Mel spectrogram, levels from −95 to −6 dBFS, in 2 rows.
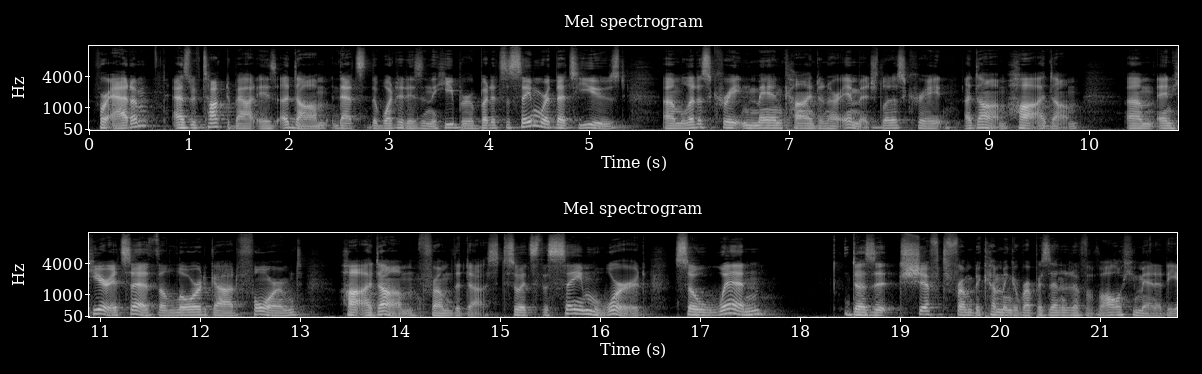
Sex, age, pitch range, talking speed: male, 30-49, 105-125 Hz, 185 wpm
